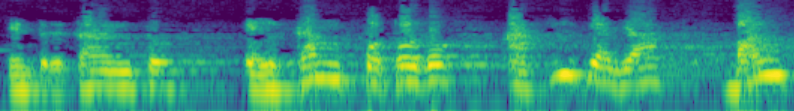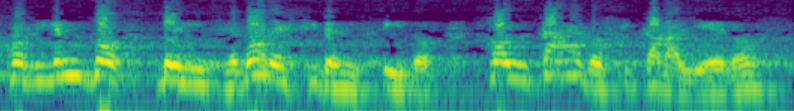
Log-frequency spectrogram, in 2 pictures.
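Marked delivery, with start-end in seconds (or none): none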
